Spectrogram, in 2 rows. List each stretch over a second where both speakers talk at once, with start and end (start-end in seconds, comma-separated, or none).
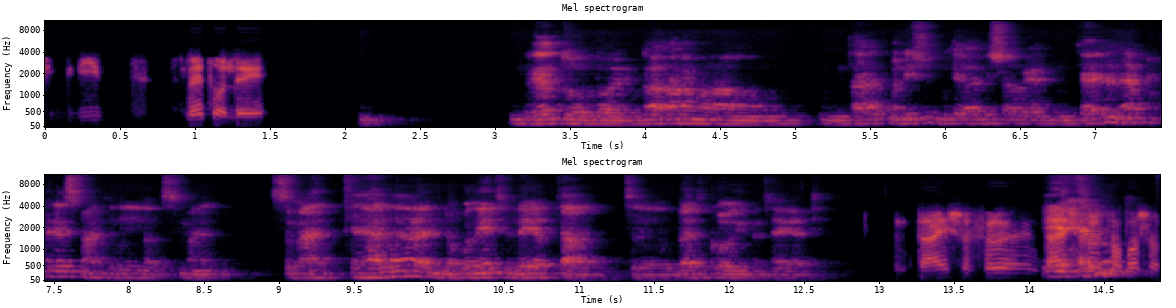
none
